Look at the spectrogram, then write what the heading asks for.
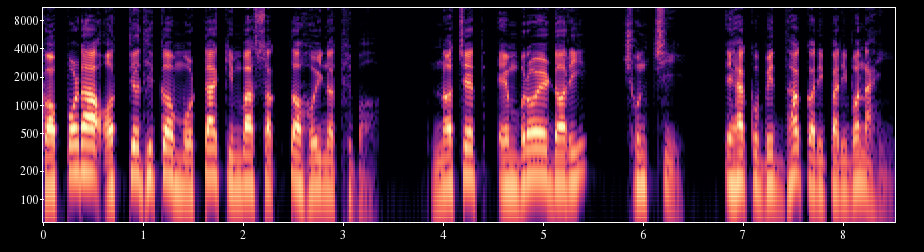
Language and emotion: Odia, neutral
